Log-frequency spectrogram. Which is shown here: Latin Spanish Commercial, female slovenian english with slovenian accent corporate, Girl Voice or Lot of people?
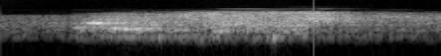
Lot of people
